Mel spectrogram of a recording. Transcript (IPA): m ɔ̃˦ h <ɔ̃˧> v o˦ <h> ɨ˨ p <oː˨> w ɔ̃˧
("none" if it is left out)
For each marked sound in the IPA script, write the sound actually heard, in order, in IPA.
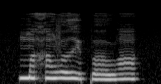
ɔ̃˦, ɣ, oː˨

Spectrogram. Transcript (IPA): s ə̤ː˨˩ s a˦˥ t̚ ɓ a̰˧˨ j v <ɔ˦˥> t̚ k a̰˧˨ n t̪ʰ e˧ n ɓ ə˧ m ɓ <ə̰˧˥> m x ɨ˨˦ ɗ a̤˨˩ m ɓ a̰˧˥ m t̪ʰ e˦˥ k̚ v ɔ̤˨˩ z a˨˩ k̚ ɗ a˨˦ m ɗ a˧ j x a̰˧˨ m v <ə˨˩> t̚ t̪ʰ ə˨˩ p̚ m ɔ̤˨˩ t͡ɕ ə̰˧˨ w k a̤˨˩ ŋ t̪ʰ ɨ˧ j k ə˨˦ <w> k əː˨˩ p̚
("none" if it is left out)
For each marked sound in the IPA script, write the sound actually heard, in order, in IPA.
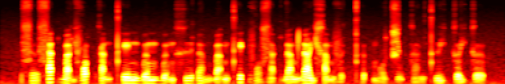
ɔ˦˥, ə̰˧˥, ə˨˩, j

